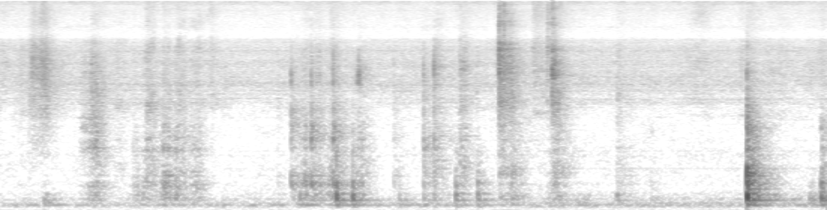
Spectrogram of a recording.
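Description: Soft rustling and tapping of hands pressing a sheet of puff pastry down over a pie dish. About six seconds in there is one sharp, loud knock, with a smaller one just after, as a wooden rolling pin comes down on the dish's rim to cut off the overhanging pastry.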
